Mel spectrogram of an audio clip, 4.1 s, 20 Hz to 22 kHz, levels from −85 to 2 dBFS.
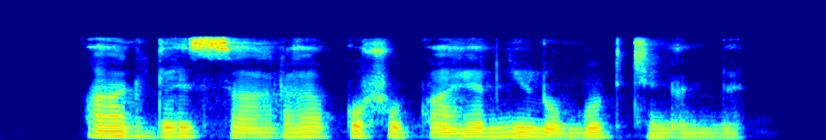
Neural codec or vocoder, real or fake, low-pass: autoencoder, 22.05 kHz, a latent of 192 numbers a frame, VITS, trained on one speaker; fake; 7.2 kHz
